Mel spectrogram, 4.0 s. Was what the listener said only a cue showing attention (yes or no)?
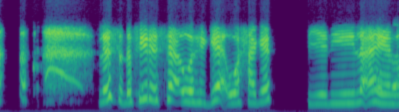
yes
